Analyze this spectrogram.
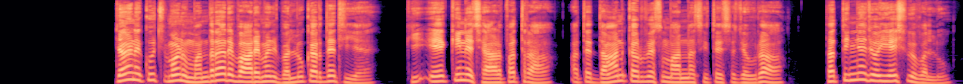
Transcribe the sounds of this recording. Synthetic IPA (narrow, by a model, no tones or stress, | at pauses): d͡ʒɛːɽ̃ɛ̃kʊt͡ʃʰmɐɽ̃umɐ̃nd̪əɾaɾɛbaːɾɛmɐ̃nd͡ʒbʱɐlːukɐɾd̪ɛt̪ʰɪjɛ | kiʔeːkɪnɛt͡ʃʰaːɽp̬ɐt̪ʰɾa | ɐt̪ɛd̪aːnkɐɾuɾɛsɐmaːnːasɪt̪ɛsɐd͡ʒɐuɾa | t̪at̪ɪ̃jãd͡ʒojiːsʊɛβɐlːu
